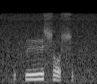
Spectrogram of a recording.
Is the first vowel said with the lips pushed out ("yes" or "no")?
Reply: no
